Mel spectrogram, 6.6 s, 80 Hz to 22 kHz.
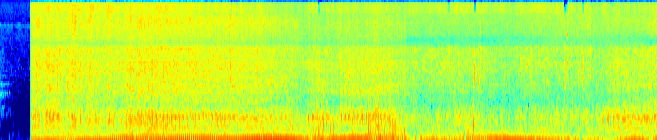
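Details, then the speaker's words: JDM right-hand-drive Honda S2000 AP1 running with a deep rumble and uneven rattling churn from the manual gearbox; cause unknown, so the transmission is being removed. "Today we're pulling the transmission out of my S2000 because unfortunately it started making this noise."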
